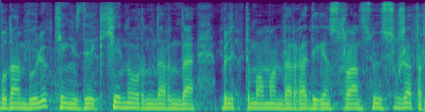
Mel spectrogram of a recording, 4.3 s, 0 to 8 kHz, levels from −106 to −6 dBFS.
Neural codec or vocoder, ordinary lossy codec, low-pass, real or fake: codec, 16 kHz, 16 kbps, FreqCodec, larger model; none; 7.2 kHz; fake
